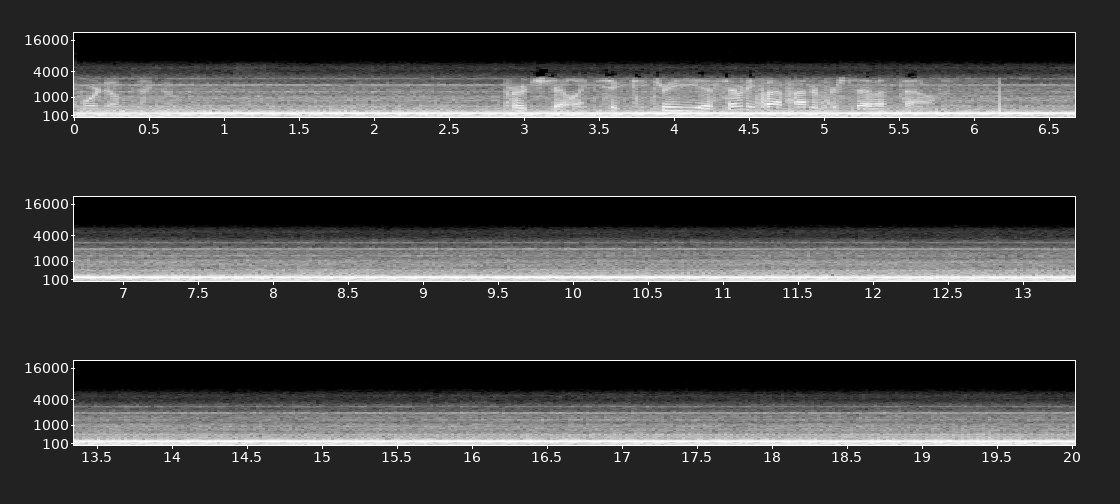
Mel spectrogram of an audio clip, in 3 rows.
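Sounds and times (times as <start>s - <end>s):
propeller plane engine drone: 0.0s - 20.0s.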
